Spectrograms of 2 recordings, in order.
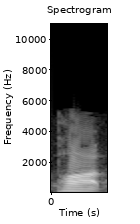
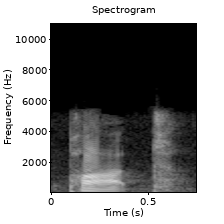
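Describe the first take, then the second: First: The final T ends without a puff of air. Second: The final T ends with a puff of air. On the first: "the T at the end of pot doesn't have the puff of air" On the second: "sometimes we do add the puff. We will overemphasize it"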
